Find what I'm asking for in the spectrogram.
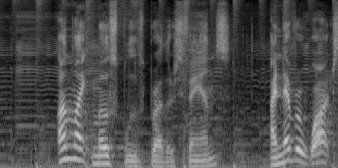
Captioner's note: in a bad Chicago accent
